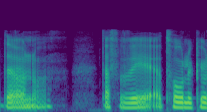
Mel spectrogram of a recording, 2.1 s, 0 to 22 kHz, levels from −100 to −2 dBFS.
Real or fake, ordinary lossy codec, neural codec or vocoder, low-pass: real; MP3, 64 kbps; none; 7.2 kHz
